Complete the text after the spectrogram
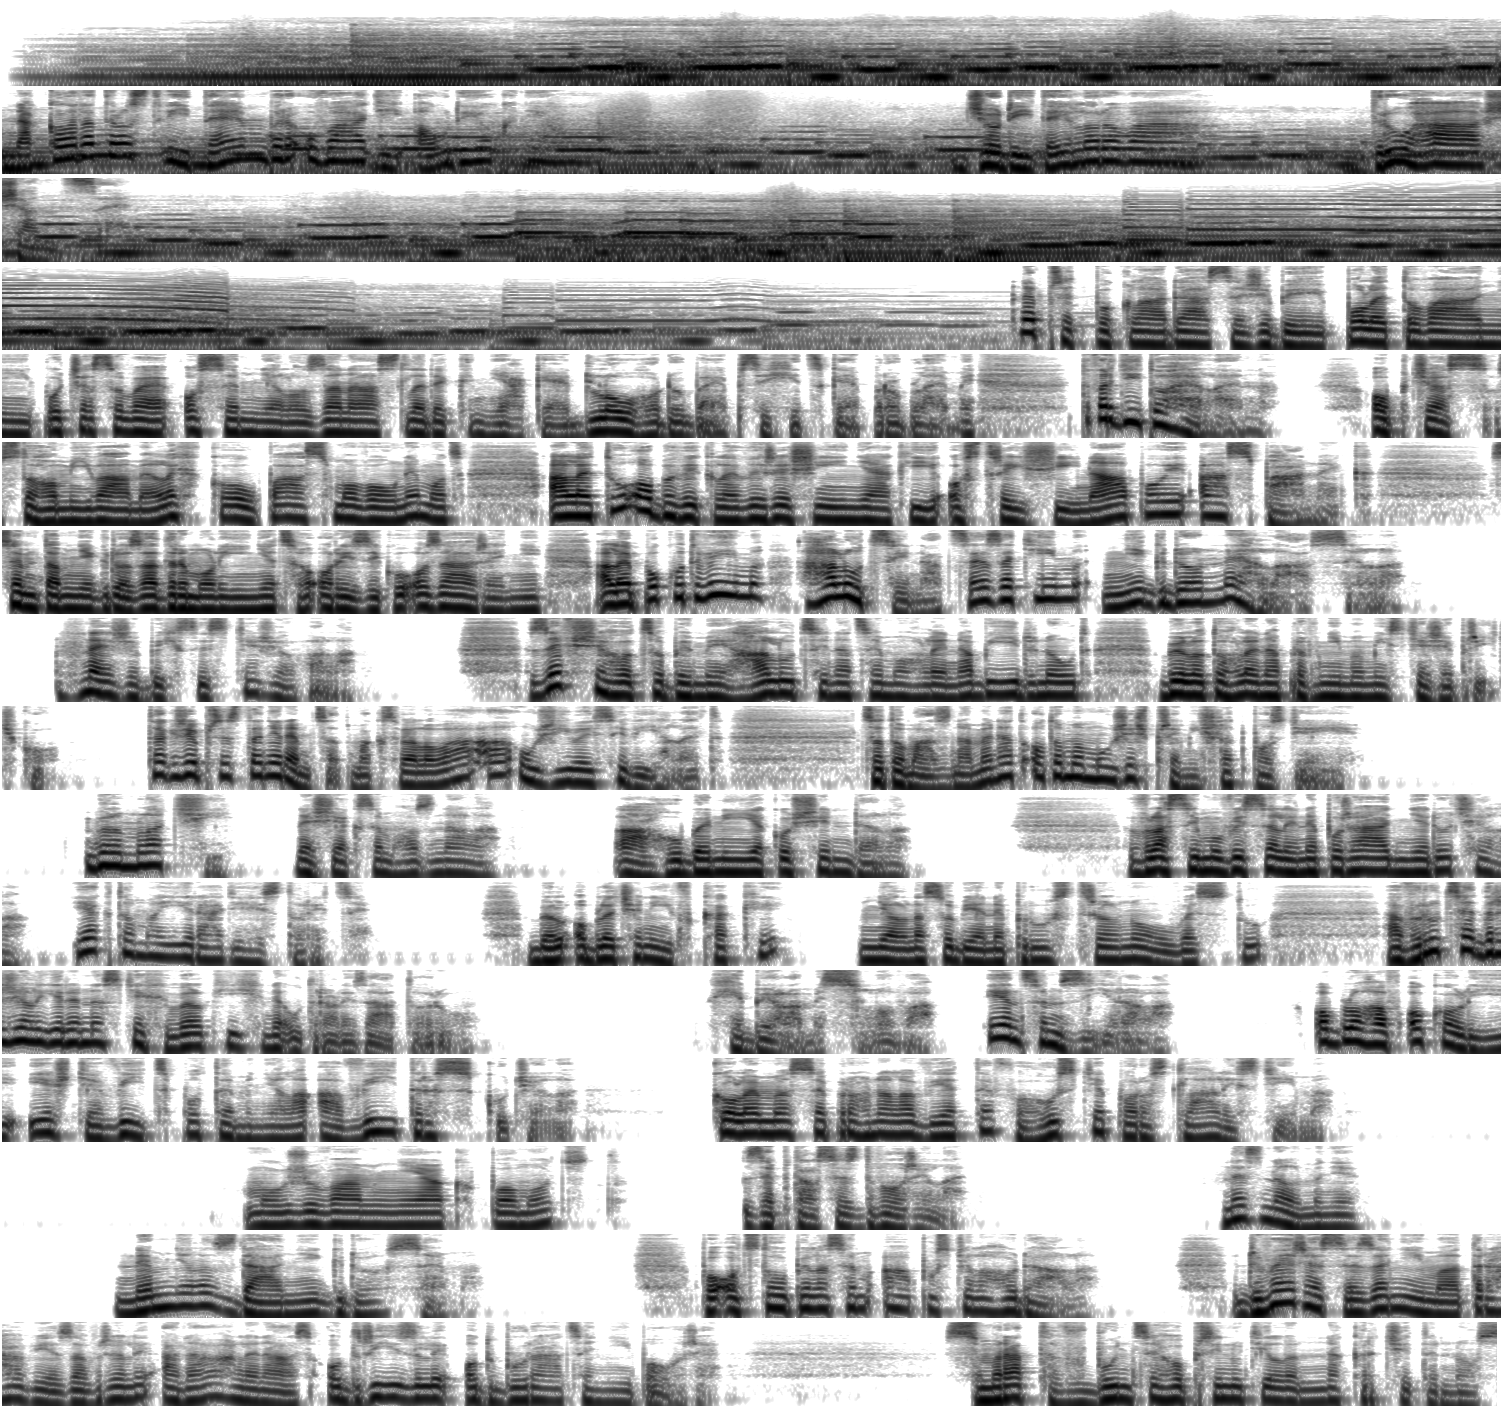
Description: Druhá šance audiokniha
Ukázka z knihy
